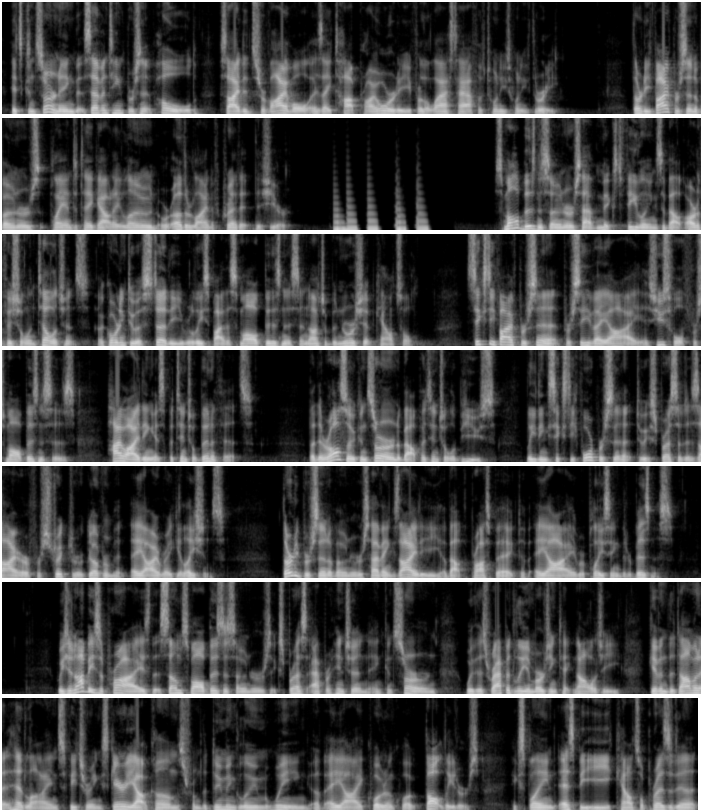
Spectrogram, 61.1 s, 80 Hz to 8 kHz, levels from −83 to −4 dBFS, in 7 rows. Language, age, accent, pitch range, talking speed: English, 40-59, American, 125-150 Hz, 135 wpm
